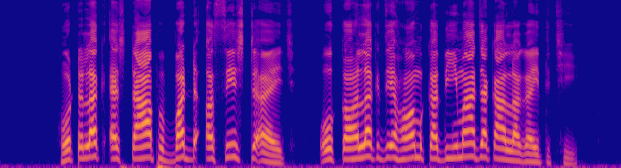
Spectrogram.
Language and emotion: Maithili, sad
